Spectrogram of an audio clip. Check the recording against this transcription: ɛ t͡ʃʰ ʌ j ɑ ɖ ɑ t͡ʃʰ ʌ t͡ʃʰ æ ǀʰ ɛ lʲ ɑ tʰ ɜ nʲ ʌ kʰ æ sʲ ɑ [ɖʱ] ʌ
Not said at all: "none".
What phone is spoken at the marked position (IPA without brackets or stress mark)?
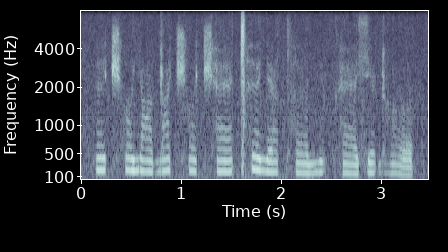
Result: ɖʱ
